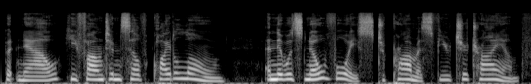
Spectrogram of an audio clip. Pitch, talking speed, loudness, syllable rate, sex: 215 Hz, 180 wpm, -18 LUFS, 5.6 syllables/s, female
